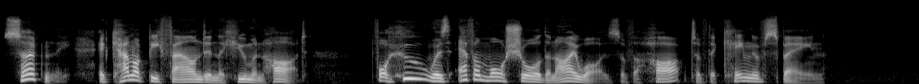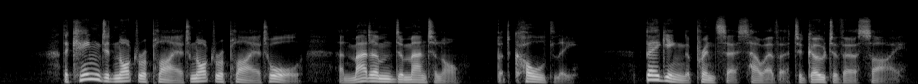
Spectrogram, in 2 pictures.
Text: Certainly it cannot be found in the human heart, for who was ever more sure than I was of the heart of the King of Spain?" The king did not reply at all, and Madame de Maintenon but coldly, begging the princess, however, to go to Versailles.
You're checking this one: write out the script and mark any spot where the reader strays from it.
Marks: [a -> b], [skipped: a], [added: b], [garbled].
Certainly it cannot be found in the human heart, for who was ever more sure than I was of the heart of the King of Spain?" The king did not reply at [added: not reply at] all, and Madame de Maintenon but coldly, begging the princess, however, to go to Versailles.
